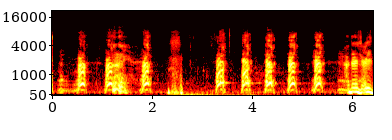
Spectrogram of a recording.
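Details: Swix the dog baying his first wild boar: a man's voice mixes with the opening barks, then a string of clear, regular barks about every half second follows, with a low whine at the end.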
